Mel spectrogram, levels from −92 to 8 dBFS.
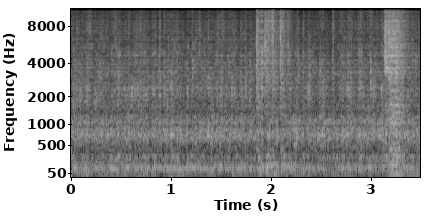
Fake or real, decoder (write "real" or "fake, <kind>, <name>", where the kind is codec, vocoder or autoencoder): fake, vocoder, WaveNeXt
